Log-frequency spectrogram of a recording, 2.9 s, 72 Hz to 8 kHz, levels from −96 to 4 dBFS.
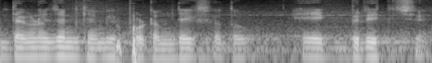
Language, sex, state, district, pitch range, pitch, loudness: Garhwali, male, Uttarakhand, Tehri Garhwal, 110-115 Hz, 110 Hz, -20 LUFS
